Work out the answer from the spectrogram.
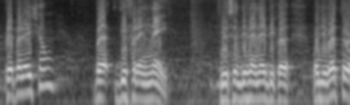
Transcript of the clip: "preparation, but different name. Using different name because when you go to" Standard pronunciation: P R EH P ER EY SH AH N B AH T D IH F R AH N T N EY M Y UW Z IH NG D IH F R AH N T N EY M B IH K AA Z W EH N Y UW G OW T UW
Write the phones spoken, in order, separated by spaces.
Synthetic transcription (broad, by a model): P R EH P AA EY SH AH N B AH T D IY F R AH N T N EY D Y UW S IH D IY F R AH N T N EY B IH K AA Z W EH N Y UW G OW T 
